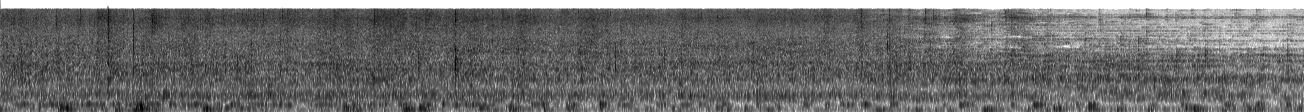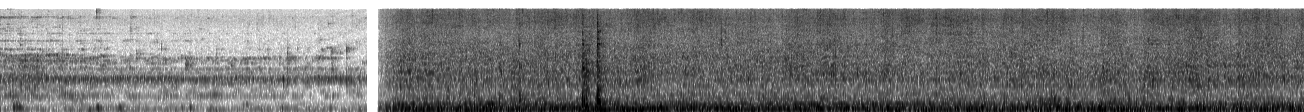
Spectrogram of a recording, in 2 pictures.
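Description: Chicken pieces with ginger and garlic sizzling as they fry over high heat in a nonstick pot, stirred and scraped now and then with a plastic spatula. The sizzle fades away over several seconds, then comes back abruptly at full level after a cut.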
